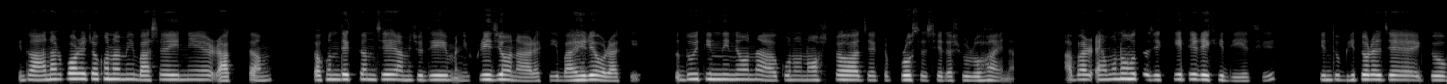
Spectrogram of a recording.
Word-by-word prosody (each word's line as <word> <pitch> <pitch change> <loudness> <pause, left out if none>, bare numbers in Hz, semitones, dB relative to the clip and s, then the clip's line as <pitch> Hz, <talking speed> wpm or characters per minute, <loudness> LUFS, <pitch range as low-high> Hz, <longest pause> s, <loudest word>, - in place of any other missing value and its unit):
কিন্তু 200 +2 -8
আনার 240 +2 +1
পরে 255 0 +8
যখন 250 0 +4
আমি 240 0 -1
বাসায় 215 +2 -1
এনে 220 0 -6 0.3
রাখতাম, 180 +1 -3 0.5
তখন 225 +2 -1
দেখতাম 230 +1 +3
যে, 230 - +4
আমি 205 -1 -5
যদি 210 +1 0 0.2
মানি 185 - -11
ফ্রিজেও 225 0 +4
না - - -6
রাখি, 175 +2 -12
বাহিরেও 205 +2 +5
রাখি, 175 0 -11 0.4
তো - - -16
২-৩ 245 0 +1
দিনেও 230 0 -1
না 220 - -3 0.2
কোন 210 0 -5 0.2
নষ্ট 205 0 -7
হওয়ার 210 -1 +3
যে 205 - -9
একটা 195 0 -15
প্রসেস, 210 -2 +2
সেটা 185 -2 -6
শুরু 190 -1 -4
হয় 190 -2 -5
না। - - -20 0.5
আবার 225 +1 -1 0.2
এমনও 245 +3 +2
হত 245 -1 +3
যে 215 - +1
কেটে 235 0 -1
রেখে 215 -1 +2
দিয়েছি। 165 +2 -12 0.5
কিন্তু 210 0 -4
ভিতরে 225 +1 +3
যে 220 - +3 0.2
একটু 200 0 -2
215 Hz, 180 wpm, -23 LUFS, 195-230 Hz, 0.5 s, পরে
